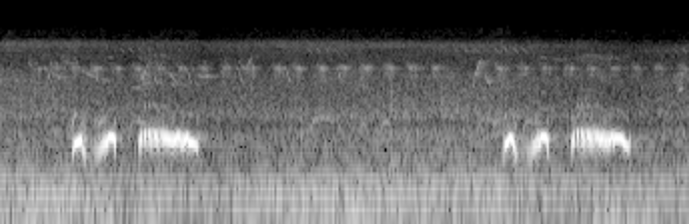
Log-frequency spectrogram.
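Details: Spotted dove used as a decoy in Thai dove calling, giving two soft coos then one long drawn-out coo, the phrase repeated twice, mid-pitched and hollow, over steady low background hum.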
